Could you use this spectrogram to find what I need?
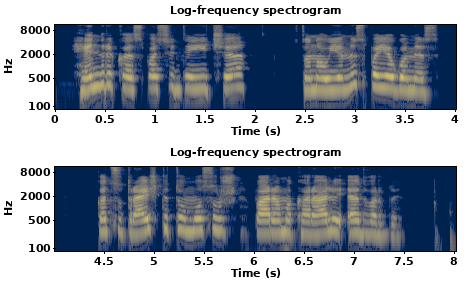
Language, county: Lithuanian, Vilnius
